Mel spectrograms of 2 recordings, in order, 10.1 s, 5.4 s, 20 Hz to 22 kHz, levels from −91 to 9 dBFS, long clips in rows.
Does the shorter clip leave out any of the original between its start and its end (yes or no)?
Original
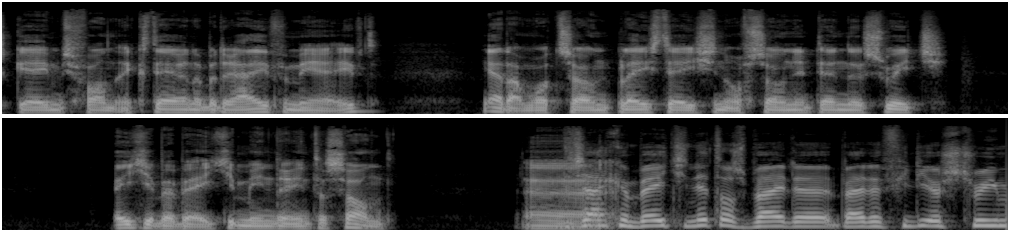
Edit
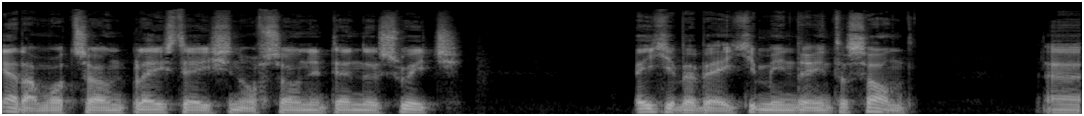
no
